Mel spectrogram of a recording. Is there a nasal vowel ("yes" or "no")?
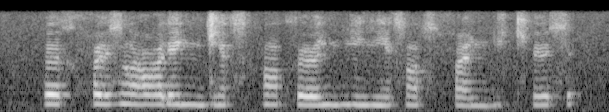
yes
